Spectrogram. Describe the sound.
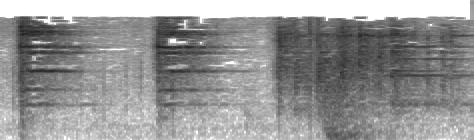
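A stick strikes a chunk of shiny steel casing that gas has weakened, and the brittle metal breaks apart like an egg. Three sharp cracking blows ring out, and the third is longer with a crunching break.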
